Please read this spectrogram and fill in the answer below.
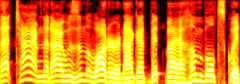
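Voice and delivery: put-on creaky old-timer storyteller voice. Speaker acts out a 75-year-old man telling his story, in an old man voice. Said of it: "that's my old man voice".

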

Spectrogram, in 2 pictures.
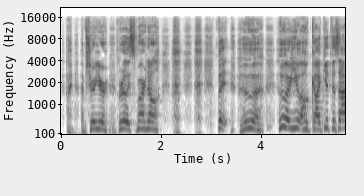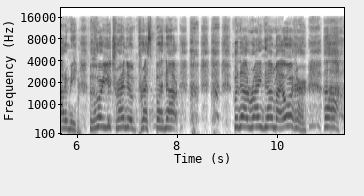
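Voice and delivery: strained, effortful voice. Reading a game card aloud while acting it out: as if giving birth. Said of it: "Giving birth".

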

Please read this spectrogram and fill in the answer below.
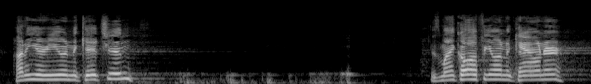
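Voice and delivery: very high, loud, pointed passive-aggressive voice. Speaker showing how his wife sounds in the morning, imitating his wife. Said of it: "he's so passive-aggressive".

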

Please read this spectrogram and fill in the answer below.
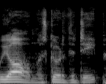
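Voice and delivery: said softly under the breath, quiet and hushed. A player in a tabletop game speaks in character while attacking: said quietly. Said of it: "I'm just going to say quietly".

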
